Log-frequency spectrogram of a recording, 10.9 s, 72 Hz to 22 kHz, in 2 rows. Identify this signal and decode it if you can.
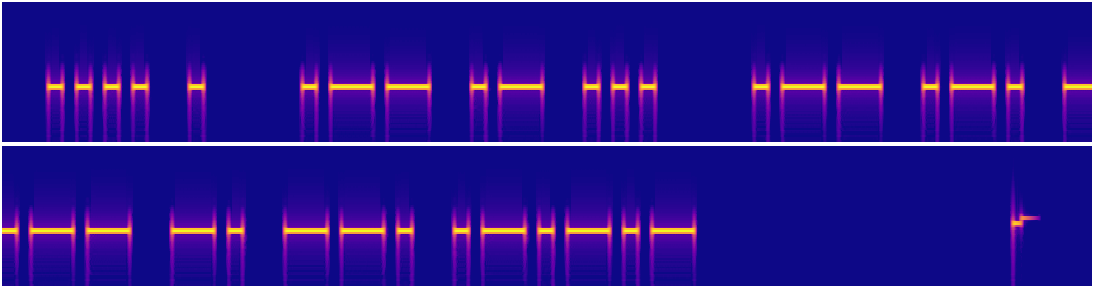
Morse code, heard as a keyed tone, about 17 wpm, 700 Hz. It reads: HE WAS WRONG.
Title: Sentences from Top 1100 Words 17wpm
